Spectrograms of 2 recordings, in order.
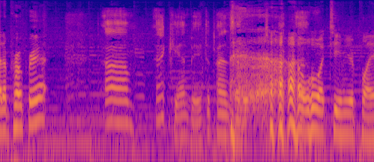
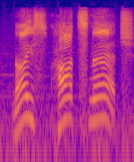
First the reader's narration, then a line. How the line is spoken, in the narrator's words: the appropriate thing to yell is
